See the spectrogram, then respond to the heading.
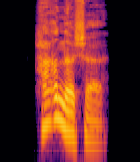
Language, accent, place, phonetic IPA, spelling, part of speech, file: German, Germany, Berlin, [ˈhaʁnɪʃə], Harnische, noun, De-Harnische.ogg
- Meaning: nominative/accusative/genitive plural of Harnisch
